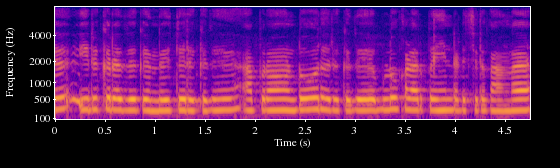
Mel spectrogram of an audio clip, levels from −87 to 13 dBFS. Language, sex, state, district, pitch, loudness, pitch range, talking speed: Tamil, female, Tamil Nadu, Kanyakumari, 250 Hz, -14 LUFS, 245-255 Hz, 150 wpm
